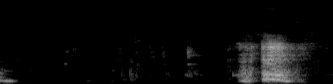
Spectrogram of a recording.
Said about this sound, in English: Let me clear my throat there and get some agua there. Been talking a lot.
